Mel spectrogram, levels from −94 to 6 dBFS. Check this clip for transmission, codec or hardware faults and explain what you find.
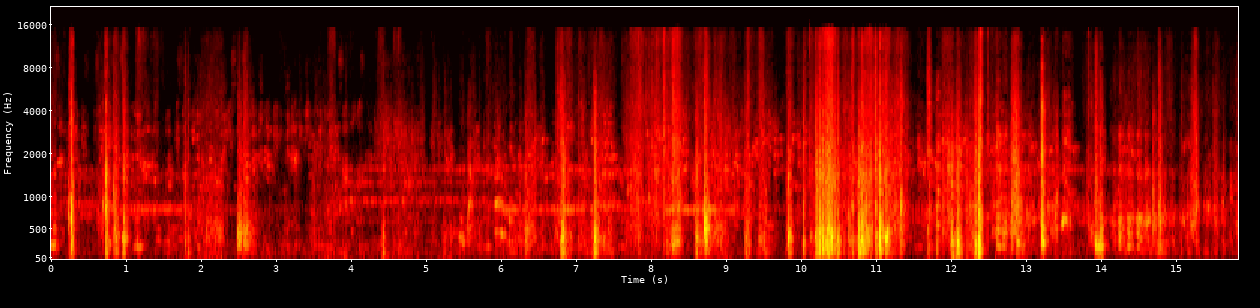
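Two compressed-frame skips occur, at 10.93 s and 13.42 s. At each, whole frames of the encoded stream never reach the output, either missing from the file or rejected by the decoder as damaged, so playback jumps ahead, by roughly 0.3 s (about ten frames) and then roughly 0.2 s. The 26.1 ms frame length points to the step size. Unlike a dropout there's no silent gap, and unlike a click the join is a short smeared blip from overlapping frames.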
